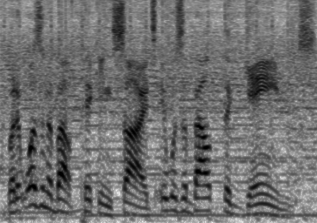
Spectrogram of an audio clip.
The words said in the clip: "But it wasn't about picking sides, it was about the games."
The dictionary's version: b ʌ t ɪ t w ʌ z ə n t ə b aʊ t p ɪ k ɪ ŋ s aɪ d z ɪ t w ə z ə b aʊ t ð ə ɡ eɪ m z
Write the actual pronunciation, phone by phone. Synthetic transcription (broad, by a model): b ʌ t ɪ t w ʌ z ə n t ə b aʊ t p ɪ k ɪ ŋ s aɪ d z ɪ t w ə z ə b aʊ t ð ə ɡ eɪ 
